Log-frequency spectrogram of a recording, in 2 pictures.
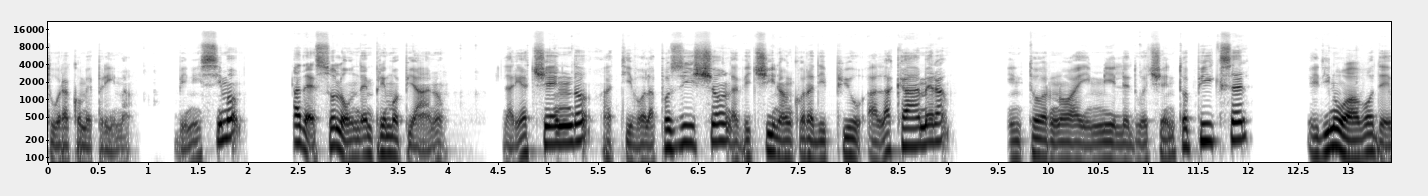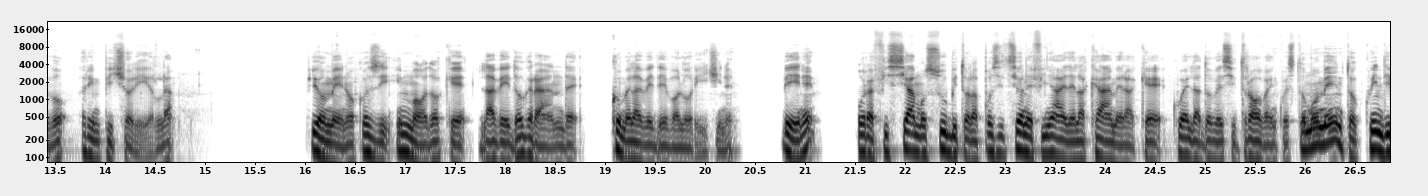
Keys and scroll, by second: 5.9 p, 13.1 s.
